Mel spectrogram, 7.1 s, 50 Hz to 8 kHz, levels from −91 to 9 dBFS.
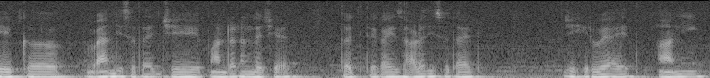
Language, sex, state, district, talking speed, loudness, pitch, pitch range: Marathi, male, Maharashtra, Aurangabad, 160 wpm, -14 LUFS, 100 Hz, 95-100 Hz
